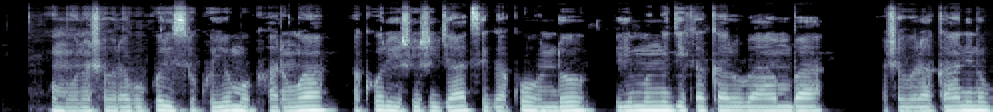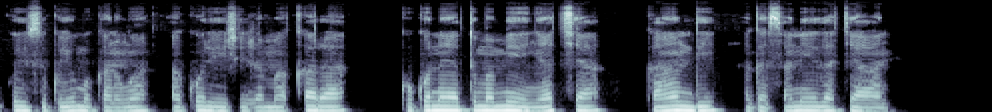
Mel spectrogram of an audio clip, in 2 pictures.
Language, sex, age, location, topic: Kinyarwanda, male, 18-24, Kigali, health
